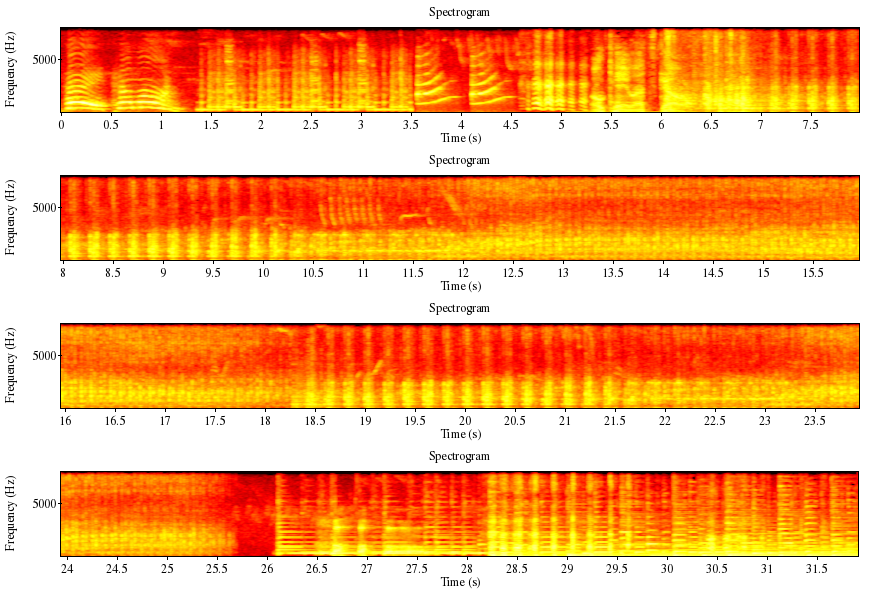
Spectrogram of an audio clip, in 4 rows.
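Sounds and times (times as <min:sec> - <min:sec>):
tractor engine chugging: 0:05.2 - 0:25.8, 0:28.2 - 0:31.9.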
